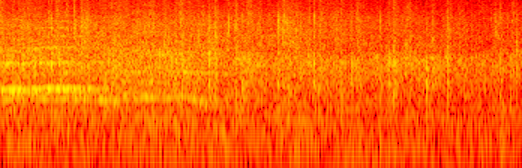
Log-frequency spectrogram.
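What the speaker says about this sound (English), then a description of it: "Wait for the cheers." A large indoor crowd at the Crufts dog show claps and cheers for a pug entering the Toy Group ring, a steady wash of applause that slowly eases off.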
